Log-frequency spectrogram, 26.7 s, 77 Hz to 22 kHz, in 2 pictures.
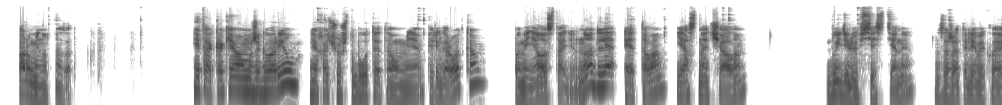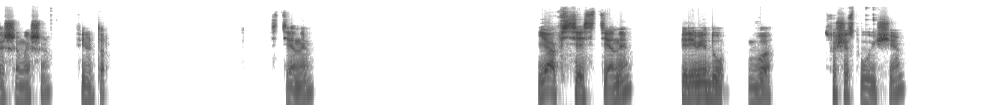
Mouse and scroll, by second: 0.6 click, 1.8 middle click, 4.2 click, 5.5 click, 7.5-8.1 scroll down 1, 8.4 middle click, 9.6 click, 11.4-12.6 drag, 14.0 click, 15.7 click, 17.6 click, 18.2 click, 22.2 click, 24.8 click, 26.2 click.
